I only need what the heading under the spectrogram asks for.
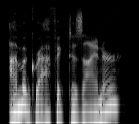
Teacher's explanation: Uptalk where every sentence sounds like a question.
